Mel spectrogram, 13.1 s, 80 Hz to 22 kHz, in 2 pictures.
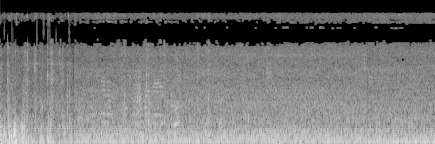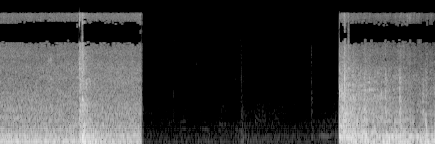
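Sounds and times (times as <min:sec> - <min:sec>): road traffic rumble: 0:00.0 - 0:08.7
van engine idling: 0:01.0 - 0:08.6
loud thump: 0:07.7 - 0:08.2.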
